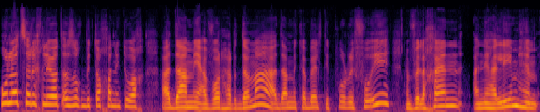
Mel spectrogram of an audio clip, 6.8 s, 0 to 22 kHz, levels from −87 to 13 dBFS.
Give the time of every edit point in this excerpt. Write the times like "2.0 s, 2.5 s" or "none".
none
